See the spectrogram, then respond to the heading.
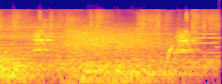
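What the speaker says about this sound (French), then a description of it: "hop, je peux aboyer, écoutez." Wolf barking in the video game Okami, two short yips about two seconds apart over a steady ambient game backdrop.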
